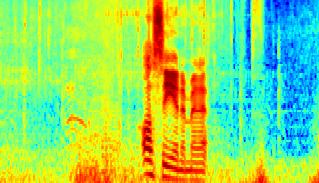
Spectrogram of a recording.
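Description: A man speaks with animation into a headset microphone.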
